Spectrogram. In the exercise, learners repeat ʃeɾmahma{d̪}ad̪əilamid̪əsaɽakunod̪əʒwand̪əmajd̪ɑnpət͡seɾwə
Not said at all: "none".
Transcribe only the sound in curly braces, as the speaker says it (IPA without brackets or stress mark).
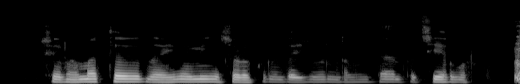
t̪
